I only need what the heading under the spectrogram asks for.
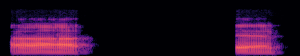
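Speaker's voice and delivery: ordinary delivery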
